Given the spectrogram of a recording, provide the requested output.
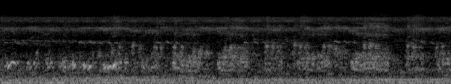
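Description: A White-breasted waterhen gives harsh, croaking, gurgling notes, repeated about twice a second at a steady pace, over a low rumble of background noise.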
